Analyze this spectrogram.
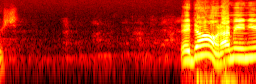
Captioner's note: audience laughs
